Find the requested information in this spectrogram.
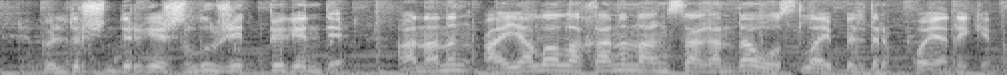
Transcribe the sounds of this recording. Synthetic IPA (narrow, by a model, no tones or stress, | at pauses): ʏld̪ɪɾʃɪnd̪e̞ɾɡʲe̞ʒəlˠuwʒe̞t̪̚pe̞ɡʲe̞nd̪e̞ | ɑnɑnəɴɑjɑlˠɑlˠɑqɑnənɑɴsɑʁɑnd̪ɑwo̞səlˠɑjbɪld̪ɪɾɪp̚qʰo̞jɑd̪e̞̰kʲe̞n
